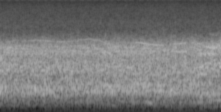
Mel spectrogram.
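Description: Large stadium crowd cheering, a steady, dense wash of many voices, heard through an old television broadcast's sound.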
